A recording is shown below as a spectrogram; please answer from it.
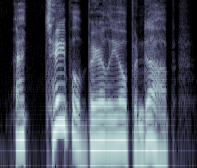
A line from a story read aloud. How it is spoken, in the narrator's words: the hostess said breathlessly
